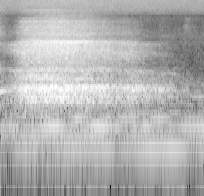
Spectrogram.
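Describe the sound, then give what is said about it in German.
A deep, slow breath, drawn in through the nose and let out through the mouth during a relaxation exercise: one soft, airy, sustained breath that swells and then eases off, quiet and alone. “Und atme auch ganz tief und genüsslich durch deine Nase ein und durch deinen Mund wieder aus.”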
